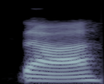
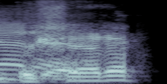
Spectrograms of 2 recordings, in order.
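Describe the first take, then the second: First: The R is a single quick flap. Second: The R is a long trill. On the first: The speaker calls it right. "with a flipped R" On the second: The speaker calls it wrong. "not a rolled R"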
